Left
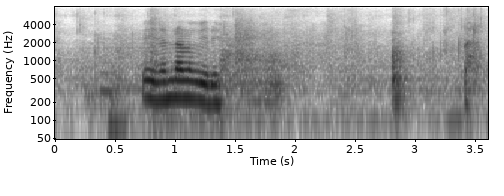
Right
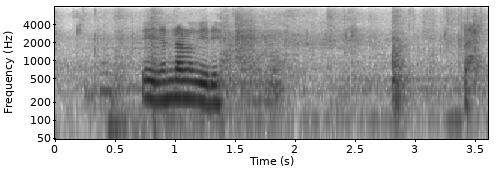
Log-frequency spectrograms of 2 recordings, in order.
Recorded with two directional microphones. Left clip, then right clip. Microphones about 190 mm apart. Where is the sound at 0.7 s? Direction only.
10° left (ahead or behind).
